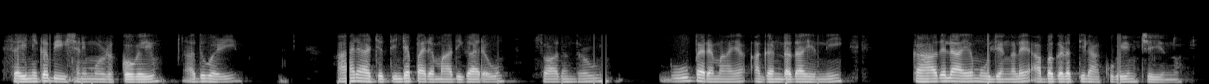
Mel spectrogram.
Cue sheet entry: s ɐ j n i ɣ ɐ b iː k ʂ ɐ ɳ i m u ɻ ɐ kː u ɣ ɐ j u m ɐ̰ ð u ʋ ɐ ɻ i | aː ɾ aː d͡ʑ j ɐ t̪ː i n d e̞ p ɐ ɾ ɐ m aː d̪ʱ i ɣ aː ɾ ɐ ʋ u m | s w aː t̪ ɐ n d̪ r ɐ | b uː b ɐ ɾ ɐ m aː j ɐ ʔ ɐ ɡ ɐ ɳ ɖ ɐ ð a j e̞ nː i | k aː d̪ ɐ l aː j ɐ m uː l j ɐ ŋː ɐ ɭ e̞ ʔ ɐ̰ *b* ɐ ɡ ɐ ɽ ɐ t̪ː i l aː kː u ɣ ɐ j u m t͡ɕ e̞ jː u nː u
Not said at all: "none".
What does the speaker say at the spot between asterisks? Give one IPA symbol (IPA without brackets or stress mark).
b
